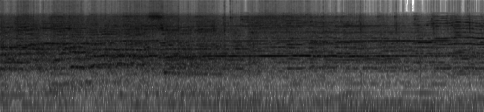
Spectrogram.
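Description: A live band playing loudly through a concert sound system, heard from within the audience, with the crowd cheering and shouting over the music.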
